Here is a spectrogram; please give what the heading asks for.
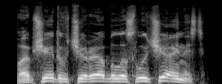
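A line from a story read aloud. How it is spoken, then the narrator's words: Snort. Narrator (Russian): хмыкнул Макс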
